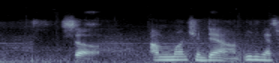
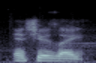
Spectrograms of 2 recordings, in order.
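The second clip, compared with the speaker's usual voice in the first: ordinary delivery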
